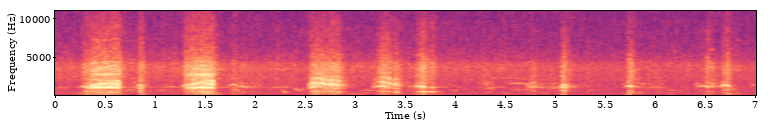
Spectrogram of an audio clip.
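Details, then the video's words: Common ravens calling at sunset on Nose Hill in Calgary: several harsh, hoarse croaks in uneven bursts, two loud ones early, then shorter, fainter calls scattered through the rest, over a quiet background. "Nose Hill Ravens"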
